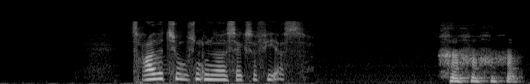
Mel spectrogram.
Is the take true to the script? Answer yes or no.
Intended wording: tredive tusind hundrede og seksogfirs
yes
